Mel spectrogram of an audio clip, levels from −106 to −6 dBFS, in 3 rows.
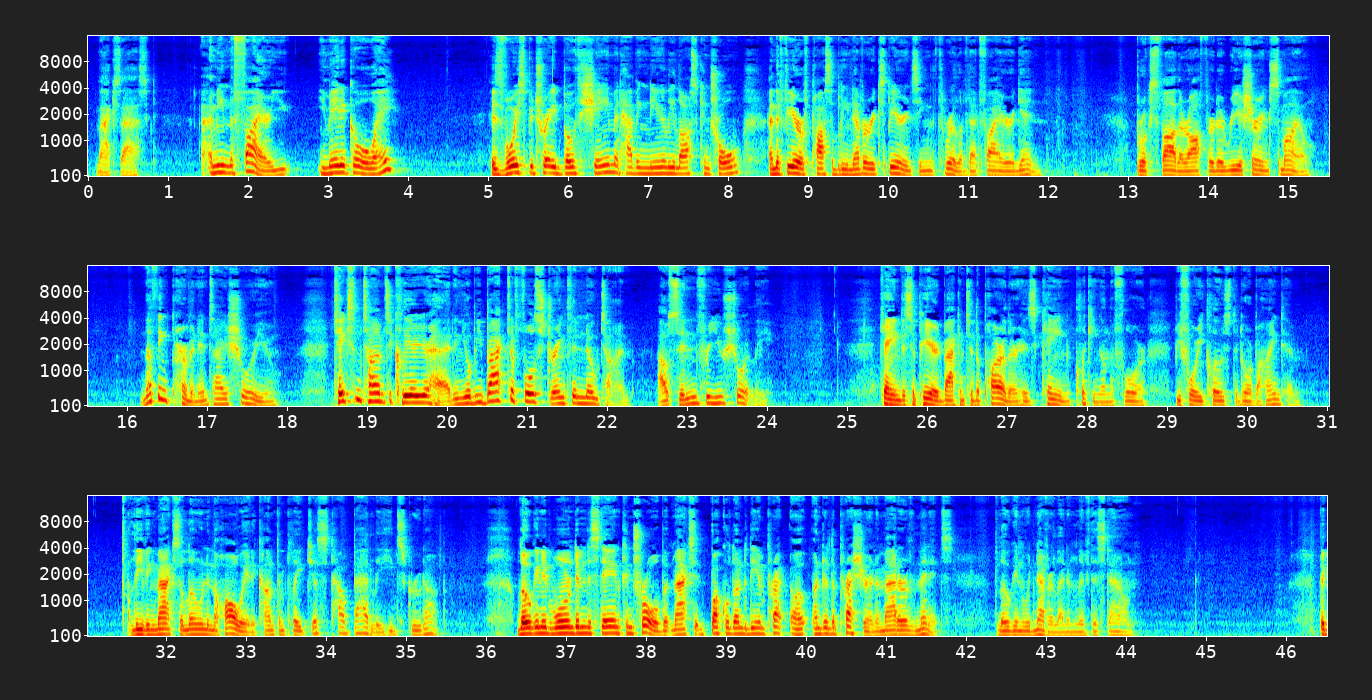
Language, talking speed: English, 175 wpm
